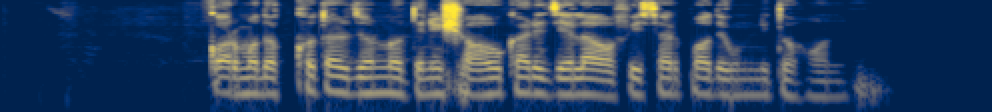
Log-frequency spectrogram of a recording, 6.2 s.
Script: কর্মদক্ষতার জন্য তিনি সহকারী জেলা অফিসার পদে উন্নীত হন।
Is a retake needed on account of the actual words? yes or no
no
